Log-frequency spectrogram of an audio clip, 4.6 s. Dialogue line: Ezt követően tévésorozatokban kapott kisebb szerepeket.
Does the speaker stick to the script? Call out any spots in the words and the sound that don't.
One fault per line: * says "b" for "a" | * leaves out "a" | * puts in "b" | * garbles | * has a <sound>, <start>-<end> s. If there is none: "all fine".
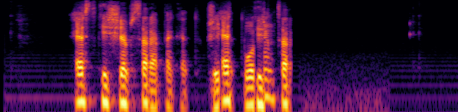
* leaves out "követően tévésorozatokban kapott"
* garbles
